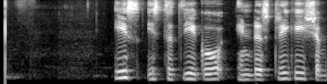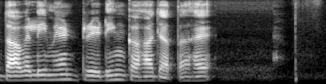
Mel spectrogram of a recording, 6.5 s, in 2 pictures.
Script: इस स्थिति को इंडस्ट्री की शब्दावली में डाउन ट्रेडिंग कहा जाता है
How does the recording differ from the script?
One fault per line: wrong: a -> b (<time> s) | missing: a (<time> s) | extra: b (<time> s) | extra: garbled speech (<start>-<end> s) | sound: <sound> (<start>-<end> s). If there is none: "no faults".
missing: डाउन (4.0 s)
